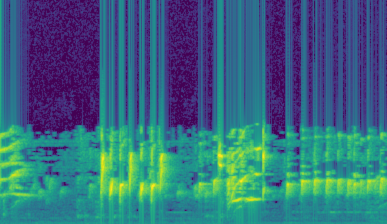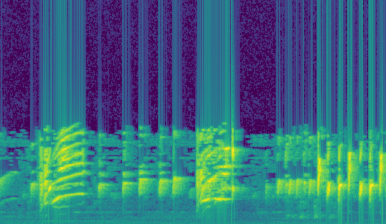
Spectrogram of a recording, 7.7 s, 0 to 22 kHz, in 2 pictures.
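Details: Spring 2020 European goldfinch song: bursts of quick tinkling, twittering phrases mixed with short buzzy trills, delivered in lively bouts separated by brief pauses.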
